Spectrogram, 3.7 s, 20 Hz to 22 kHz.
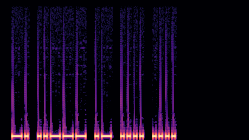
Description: Morse code, heard as a keyed tone, about 25 wpm, 700 Hz. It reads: N2AHH
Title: USA Call Signs - 5 Characters - 4x Character Spacing - 25wpm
